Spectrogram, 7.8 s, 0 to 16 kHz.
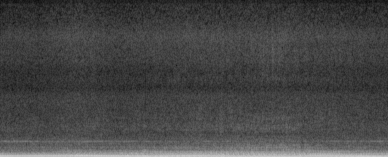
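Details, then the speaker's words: BMW E46 330 drift car, M54B30 inline-six, after rerouting at the MAF, before performance tune: steady, even low hum with no stumbles, firing smoothly on all cylinders; earlier misfire solved. "Well, I do believe that the misfire has been solved. Now we can tune the car."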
